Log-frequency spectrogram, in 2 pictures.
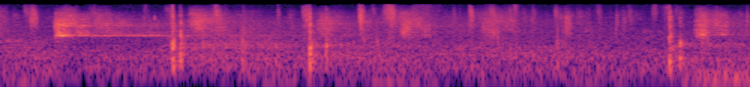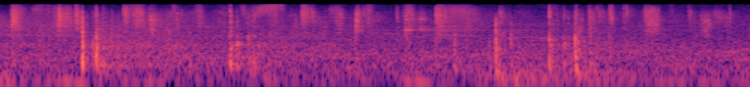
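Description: Tennis rally on a hard court: a string of sharp racket-on-ball hits, some as quick net volleys, with a short shoe squeak on the court near the start.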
